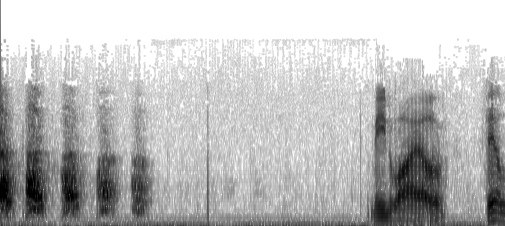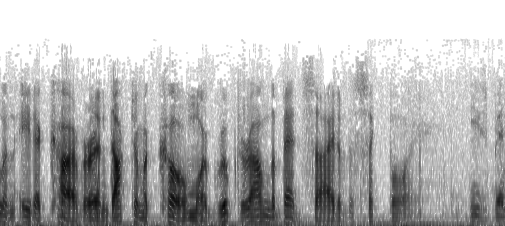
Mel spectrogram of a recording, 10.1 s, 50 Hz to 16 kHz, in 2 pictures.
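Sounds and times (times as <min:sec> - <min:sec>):
sled dog team barking: 0:00.0 - 0:01.6
faint low hum: 0:00.0 - 0:10.0
speech: 0:03.8 - 0:10.0.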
